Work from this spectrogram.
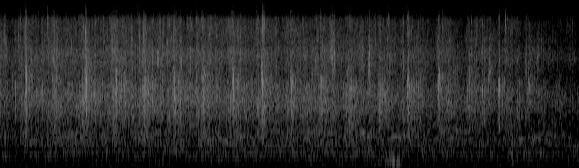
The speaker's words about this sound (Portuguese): Pode aplaudir ele.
